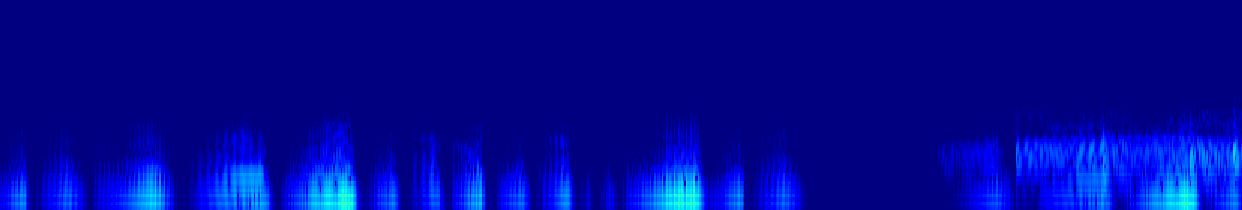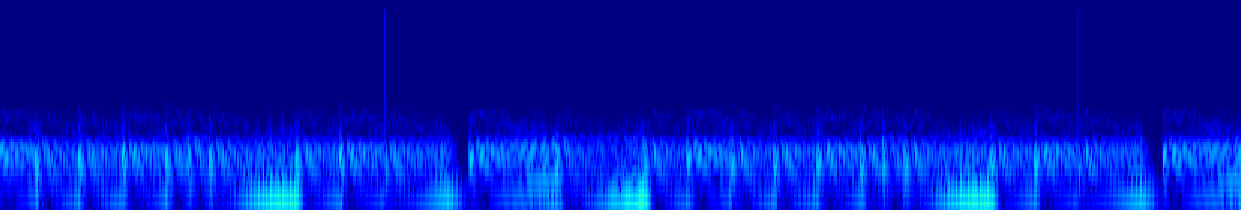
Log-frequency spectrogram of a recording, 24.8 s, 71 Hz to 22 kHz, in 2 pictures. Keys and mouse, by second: 2.9 click, 4.4 g, 5.2 click, 6.2 right click, 16.4 click, 24.1 g.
